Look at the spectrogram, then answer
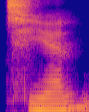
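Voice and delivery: ছিয়েন with a rising Mandarin second tone. Shown as a demonstration. Teacher models ছিয়েন for students, rising tone. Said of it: "যেহেতু দুই number tone".

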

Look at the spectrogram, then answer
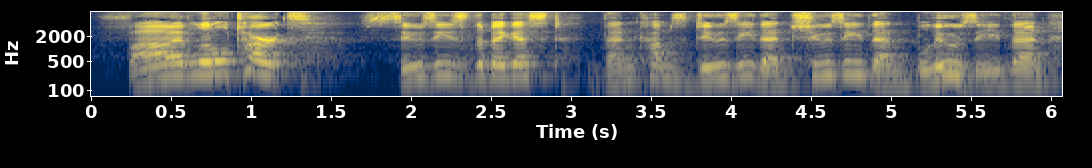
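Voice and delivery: lightly voiced father reciting a nursery game; playful father. A narrator's reading. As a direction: count off the names loudly, building up to the last. Father recites toe rhyme.

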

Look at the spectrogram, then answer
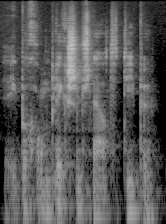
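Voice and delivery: ordinary delivery

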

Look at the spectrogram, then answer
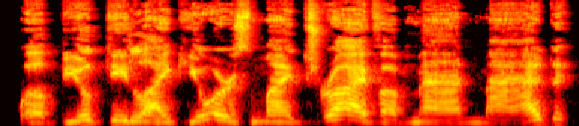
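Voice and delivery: loud, slow, hammed-up barbarian hero; Conan voice. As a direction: play the smooth-talking brute, slowly and loudly. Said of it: "why my Conan voice sounds like that".

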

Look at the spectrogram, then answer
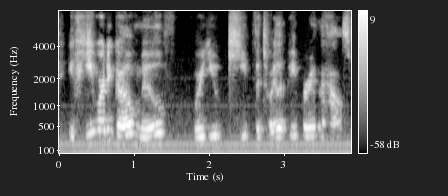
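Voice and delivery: usual speaking voice

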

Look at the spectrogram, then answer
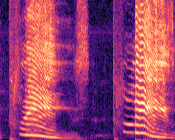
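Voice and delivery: high begging please; mock desperate plea; pleading prayer. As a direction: beg God, voice rising high. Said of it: "I would cry".

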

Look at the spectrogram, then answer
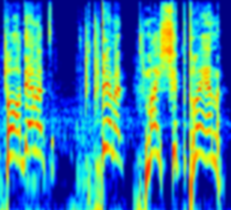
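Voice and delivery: high-pitched outburst of frustration; frustrated yelling. Real, not acted. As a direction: cry out high as the plan falls apart. Plan goes wrong in game.

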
